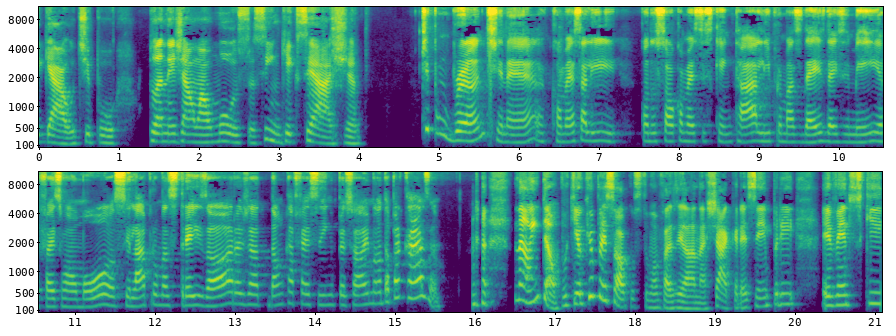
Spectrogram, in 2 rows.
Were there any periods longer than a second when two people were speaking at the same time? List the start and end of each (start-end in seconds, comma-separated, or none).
none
